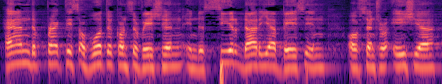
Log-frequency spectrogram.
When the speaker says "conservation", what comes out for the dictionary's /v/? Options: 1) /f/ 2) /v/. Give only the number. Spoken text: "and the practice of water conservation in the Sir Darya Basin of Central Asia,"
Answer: 2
